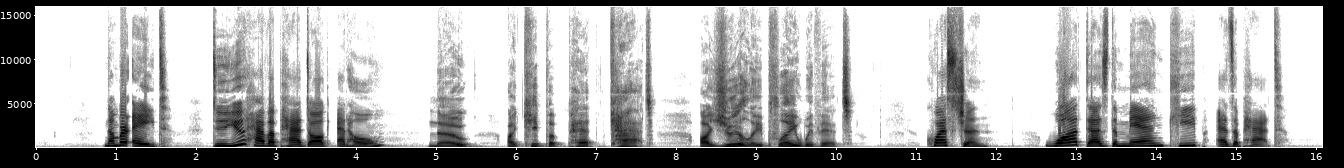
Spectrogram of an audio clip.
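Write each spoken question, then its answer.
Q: What does the man keep as a pet?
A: A pet cat.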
